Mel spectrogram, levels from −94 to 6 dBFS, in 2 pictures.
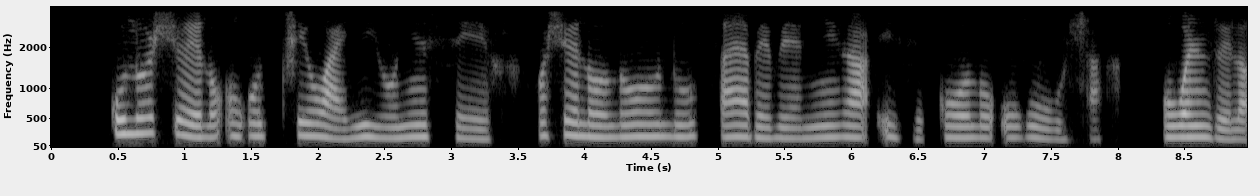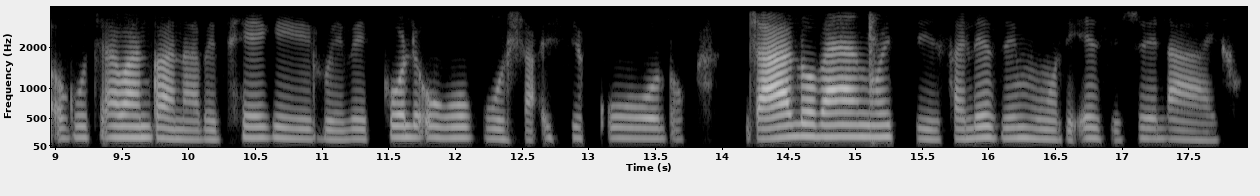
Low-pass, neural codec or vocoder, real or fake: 3.6 kHz; codec, 16 kHz, 0.9 kbps, LongCat-Audio-Codec; fake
